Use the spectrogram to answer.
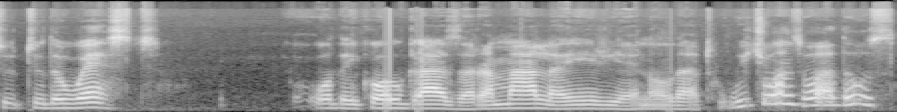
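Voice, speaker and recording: Someone with a Kenyan accent talks at a fairly slow pace. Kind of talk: religious monologue. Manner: animated.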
